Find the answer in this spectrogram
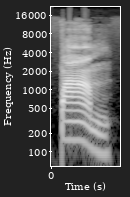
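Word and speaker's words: palm: এল কে চক next M এর আগে এল silent এর কিছু উদাহরণ যেমন কাম সি এ এল এম কাম পাম পি এল এম পাম বাম বি এল এম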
